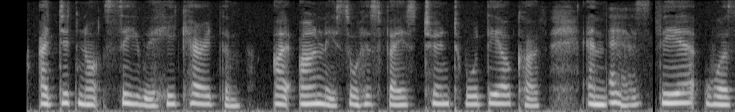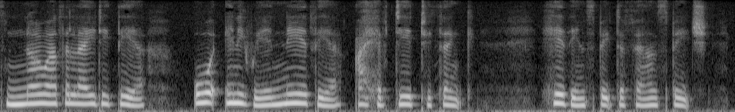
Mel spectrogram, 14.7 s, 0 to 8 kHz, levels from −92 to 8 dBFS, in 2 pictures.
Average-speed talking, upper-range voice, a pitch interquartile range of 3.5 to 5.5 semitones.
No: average, 160 wpm; high, 215 Hz; average, 3.0 semitones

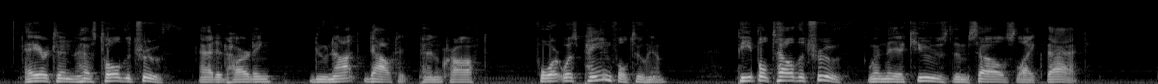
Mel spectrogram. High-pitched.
No: low, 125 Hz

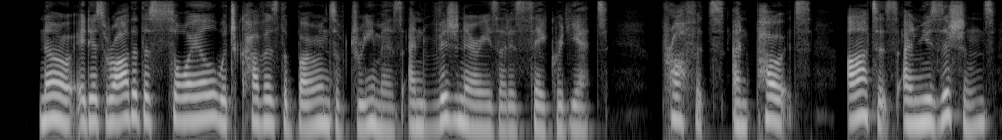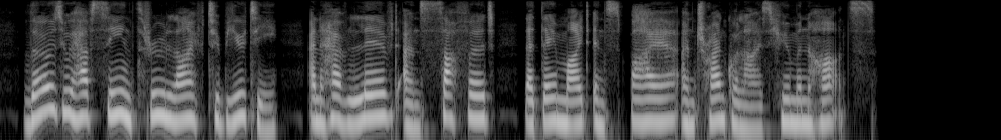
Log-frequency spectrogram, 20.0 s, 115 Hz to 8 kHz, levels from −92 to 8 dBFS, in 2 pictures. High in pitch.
Yes: high, 195 Hz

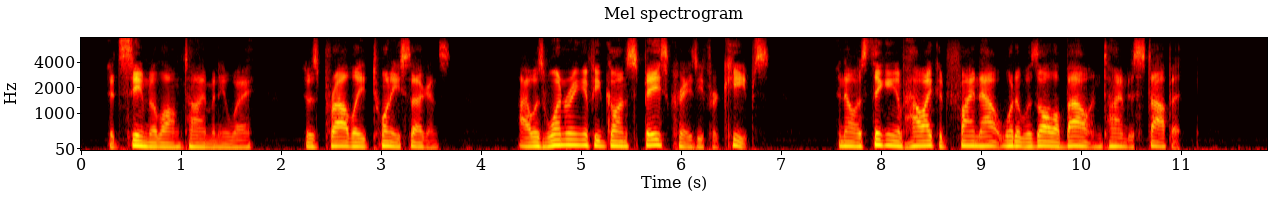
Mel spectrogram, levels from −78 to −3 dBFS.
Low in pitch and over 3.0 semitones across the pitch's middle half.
Yes: low, 120 Hz; average, 3.7 semitones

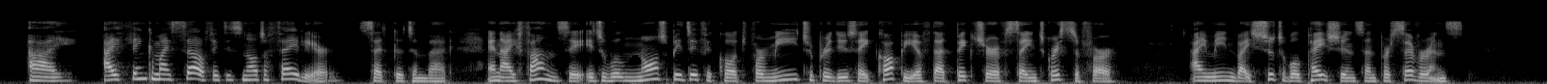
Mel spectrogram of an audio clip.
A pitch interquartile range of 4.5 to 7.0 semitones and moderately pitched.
Yes: average, 5.1 semitones; medium, 175 Hz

